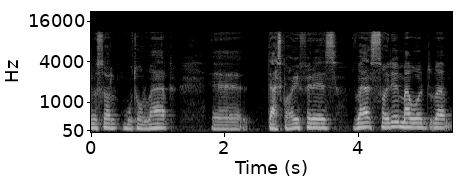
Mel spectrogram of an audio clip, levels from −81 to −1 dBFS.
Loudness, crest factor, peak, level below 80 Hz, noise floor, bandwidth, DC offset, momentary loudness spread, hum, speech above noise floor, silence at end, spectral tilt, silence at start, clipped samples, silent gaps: -28 LUFS; 16 dB; -12 dBFS; -64 dBFS; -54 dBFS; 11.5 kHz; under 0.1%; 11 LU; none; 27 dB; 0 s; -5.5 dB/octave; 0 s; under 0.1%; none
